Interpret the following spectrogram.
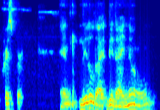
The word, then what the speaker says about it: CRISPR: get on with it what the heck is crisper which is spelled CR is P R what does it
